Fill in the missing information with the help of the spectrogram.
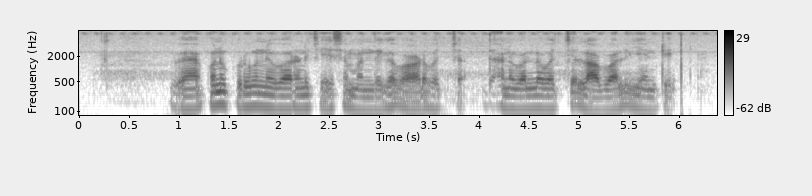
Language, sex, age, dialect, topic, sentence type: Telugu, male, 25-30, Utterandhra, agriculture, question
